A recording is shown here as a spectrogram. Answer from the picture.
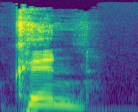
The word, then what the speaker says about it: Koehn: Estos investigadores jóvenes, aficionados, tienen tiempo eh, viajando a un lago que se llama el lago Ken. Se escribe K-O-E-H-N.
